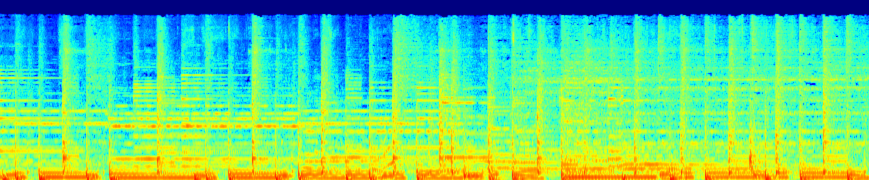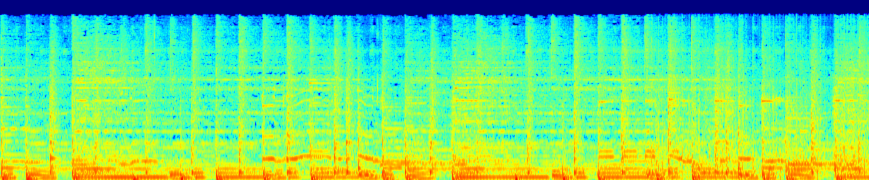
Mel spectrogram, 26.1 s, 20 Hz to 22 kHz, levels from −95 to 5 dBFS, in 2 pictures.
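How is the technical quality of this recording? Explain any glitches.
The recording has one clear technical fault near the end. From 22.76 s to the close there is buffer tearing. The writing and playback sides of the audio buffer have drifted so their positions cross each period, splicing in about a tenth of each block from roughly a tenth of a second earlier. The result is a robotic rattle at about 46.9 Hz, which fits a 1024-sample buffer. A waveform shows regular hard steps, and a spectrogram shows evenly spaced vertical streaks.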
